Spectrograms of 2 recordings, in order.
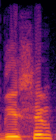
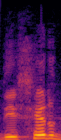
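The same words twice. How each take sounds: Both takes have the same delivery.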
